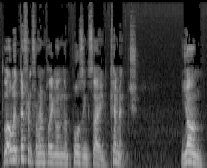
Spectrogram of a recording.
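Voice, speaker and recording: A man with a croaky voice giving excitable live play-by-play commentary over a football management game. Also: fairly high pitch, a little fast. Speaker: gaming video host.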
